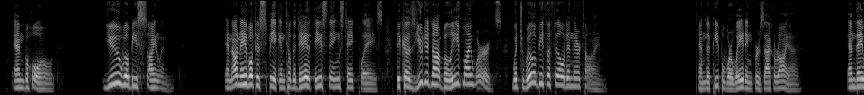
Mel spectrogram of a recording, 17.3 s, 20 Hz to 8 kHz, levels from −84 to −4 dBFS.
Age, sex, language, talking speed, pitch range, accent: 40-59, male, English, 140 wpm, 150-200 Hz, American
